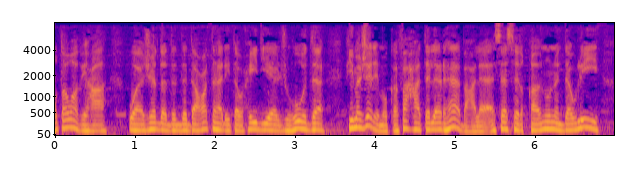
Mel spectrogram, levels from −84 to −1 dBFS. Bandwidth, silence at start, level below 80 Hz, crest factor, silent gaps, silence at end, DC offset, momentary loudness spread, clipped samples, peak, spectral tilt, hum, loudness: 8 kHz; 0 s; -44 dBFS; 12 dB; none; 0 s; under 0.1%; 3 LU; under 0.1%; -10 dBFS; -6 dB/octave; none; -23 LUFS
